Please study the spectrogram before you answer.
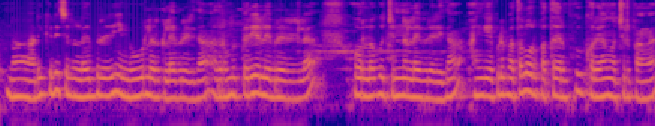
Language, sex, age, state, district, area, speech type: Tamil, male, 30-45, Tamil Nadu, Tiruchirappalli, rural, spontaneous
